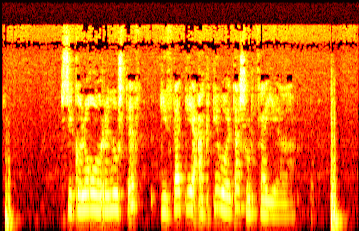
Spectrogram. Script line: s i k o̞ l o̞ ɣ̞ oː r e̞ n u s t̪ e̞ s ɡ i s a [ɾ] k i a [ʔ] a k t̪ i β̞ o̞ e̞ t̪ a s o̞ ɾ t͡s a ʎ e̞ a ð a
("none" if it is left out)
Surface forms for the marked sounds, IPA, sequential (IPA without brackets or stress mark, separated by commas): none, ʔ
